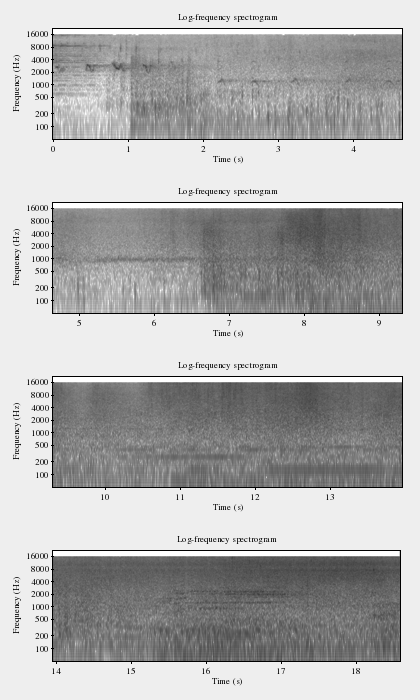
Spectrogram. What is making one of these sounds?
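Stormy waves surge and crash.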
